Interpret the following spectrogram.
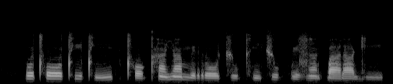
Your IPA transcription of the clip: ʊ˦ tʰ oː˦ tʰ i˦ tʰ ĩ˨˦ | tʰ ɔ˨ kʰ ã˦ j ã˦ m ɪ˨ r oː˨ t͡ʃ u˨ kʰ ĩ˨ t͡ʃ u˦˨ k͡p ɪ˨ z ã˦ k͡p a˦ ɾ a˦ ɡ i˨

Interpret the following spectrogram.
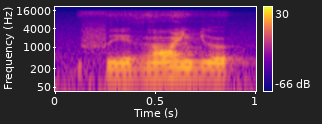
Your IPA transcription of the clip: f i ð ɑ̃ ʎ ʊ

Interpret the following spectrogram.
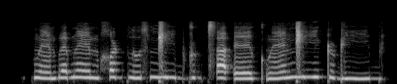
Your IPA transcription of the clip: kʷ ɛ̃ː˧˩˧ b æ˩˥ b ɛ̃ː˦˨ m χ ɔ˦ ɖ p l u˩˥ s ŋ͡ǁ iː˦˨ b ɡ u˦˨ ɖ t͡sʼ a˦˨ ʔ ɛː˩˧ kʷʼ ɛ̃ː˩˥ ŋ͡ǁ iː˦ ʈ u˧˩˧ ɖ iː˧˩˧ b

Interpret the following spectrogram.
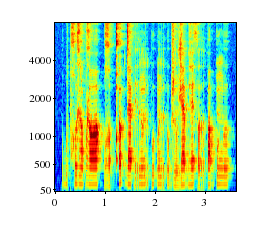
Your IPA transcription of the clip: b ə˥ p χʷ ɪ˥ ɣ ɑ̃˥ p ɣ ɑ˥ | ʁʷ ɪ˩ p qʼ u˥ p d æ˥ p ɪ˩ r ũ˥ r p u˥ ʔ ũ˥ r ʔ ʊ˥ b ɮ ũ˩ ʒ æ˥ bʱ ɛ˥ θ ɔ˩ r p ɑ˥ b p ũ˥ ŋ ʊ˥

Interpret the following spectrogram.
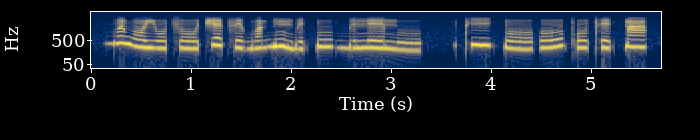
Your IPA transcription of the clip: ɡʷ ɛ˦ w ɔ˨ j o˨ t͡s oː˨ t͡ʃ ɛ˦ t͡s e˨ ɡʷ a˨˦ ɡ͡b ũ˦˨ b e˨ k͡p uː˦ ɡ͡b ɪ˦ ŋ eː˦ m uː˨ | tʰ iː˦ k͡p oː˨ | oː˨˦ kʼ o˨ tʰ e˨ k͡p ã˦

